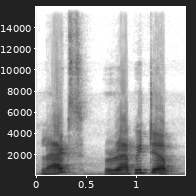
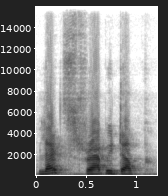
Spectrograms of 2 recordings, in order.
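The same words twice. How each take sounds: First: Slow, word-by-word teaching delivery; slow repeat. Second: Said in the usual way. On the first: Shown as a demonstration. Teacher repeats the English phrase for learners, slowly.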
